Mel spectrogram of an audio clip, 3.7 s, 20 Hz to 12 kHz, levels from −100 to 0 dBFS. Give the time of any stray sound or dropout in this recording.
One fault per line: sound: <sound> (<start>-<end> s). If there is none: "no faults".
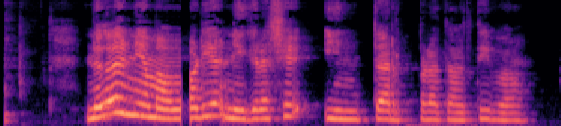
sound: dropout (1.2-1.3 s)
